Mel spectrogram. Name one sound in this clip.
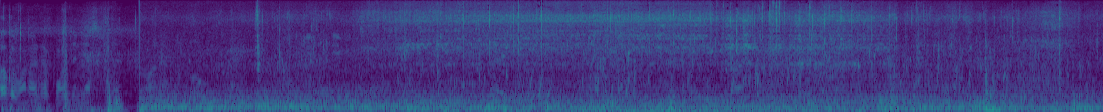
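Water laps and splashes against a boat.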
